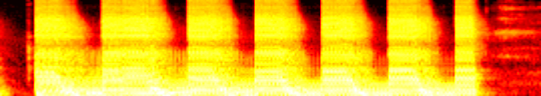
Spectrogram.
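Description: Omnisphere's "The Big Nasty" factory patch, an arpeggiated synth sound with its stompbox and compressor effects on, playing a rhythmic run of repeated chord stabs, about three a second, that stops shortly before the end.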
